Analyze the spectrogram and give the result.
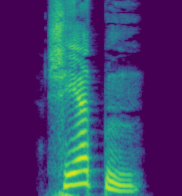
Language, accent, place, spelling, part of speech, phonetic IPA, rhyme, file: German, Germany, Berlin, scherten, verb, [ˈʃeːɐ̯tn̩], -eːɐ̯tn̩, De-scherten.ogg
- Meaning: inflection of scheren: 1. first/third-person plural preterite 2. first/third-person plural subjunctive II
